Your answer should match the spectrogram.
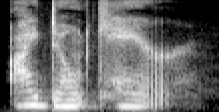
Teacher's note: You'll notice that very light R sound in the middle.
